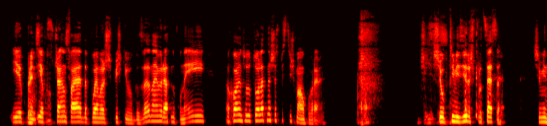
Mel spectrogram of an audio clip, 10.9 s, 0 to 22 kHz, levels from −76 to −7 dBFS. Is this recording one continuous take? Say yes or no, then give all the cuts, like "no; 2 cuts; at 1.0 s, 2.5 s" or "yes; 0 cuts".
yes; 0 cuts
